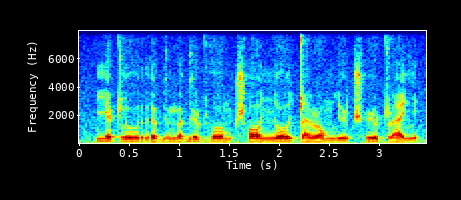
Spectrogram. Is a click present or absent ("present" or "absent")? absent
